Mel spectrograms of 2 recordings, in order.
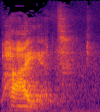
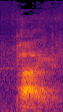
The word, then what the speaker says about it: Piyut: And I remember growing up and going to shul with Rabbi Soloveitchik, that he loved Piyut. The way he pronounced it, he called it Piyut. Piyut. That must have to do with what part of Europe you're from.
